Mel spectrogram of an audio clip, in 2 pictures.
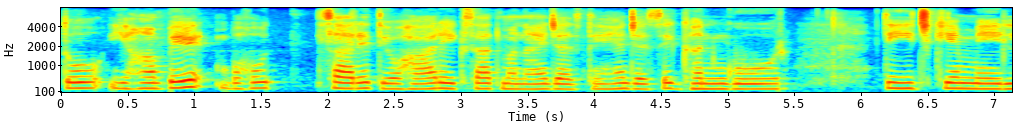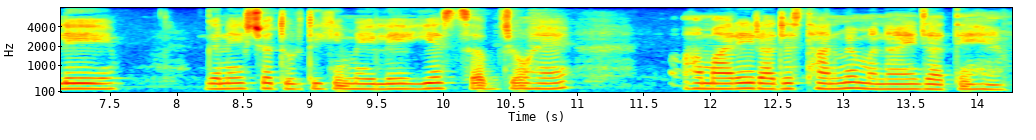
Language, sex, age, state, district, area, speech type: Hindi, female, 18-30, Rajasthan, Jaipur, urban, spontaneous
